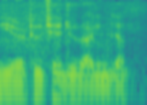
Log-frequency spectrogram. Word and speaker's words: Jeju: Anyway, back to San Francisco and the island of Chehu. Is that how it's pronounced? – Jeju.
